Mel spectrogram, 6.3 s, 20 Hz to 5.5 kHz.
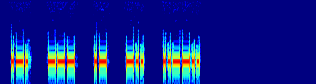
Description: Morse code, heard as a keyed tone, about 25 wpm, spaced as for 15 wpm, 590 Hz. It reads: ROAD?
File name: Jokes-25-char-15-eff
